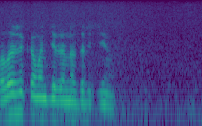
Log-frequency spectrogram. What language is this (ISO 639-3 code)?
rus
